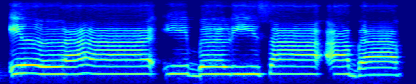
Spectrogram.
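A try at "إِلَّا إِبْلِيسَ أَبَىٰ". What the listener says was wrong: Salnya kepanjangan sedikit. Contohkan ya. Illa iblisa aba.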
